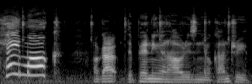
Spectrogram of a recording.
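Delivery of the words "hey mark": high, loud falsetto greeting; gushing girl. Acted. Girl greeting Mark by name, gushing falsetto. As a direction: squeal it like a delighted girl. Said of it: "she'll be like".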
